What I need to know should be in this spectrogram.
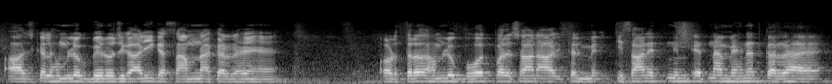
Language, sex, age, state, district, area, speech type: Urdu, male, 30-45, Delhi, Central Delhi, urban, spontaneous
